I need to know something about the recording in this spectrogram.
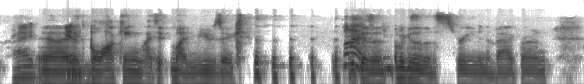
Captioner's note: laughs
